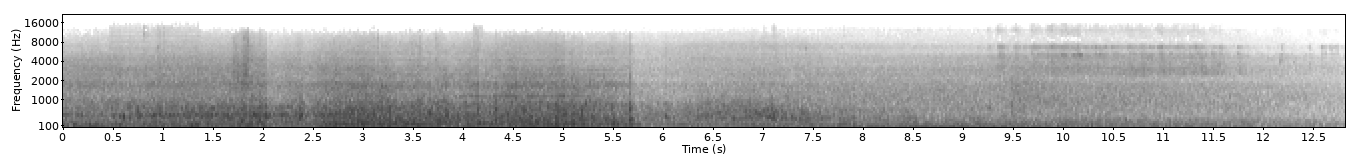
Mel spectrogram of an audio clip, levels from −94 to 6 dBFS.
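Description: A hard, raspy buzz at 217 Hz, rich in harmonics and about 21 dB below the sound, runs steadily from 0.47 to 1.37 s. This is GSM phone buzz: a nearby 2G phone in a call transmits bursts 217 times a second, and the audio circuitry rectifies those radio pulses.

From 6.90 to 9.34 s the everyday sound abruptly rushes ahead at about 1.84 times its normal pace, hurried while its pitch stays unchanged. This time-stretched section was likely squeezed by software that dropped short pieces to fit a shorter length.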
